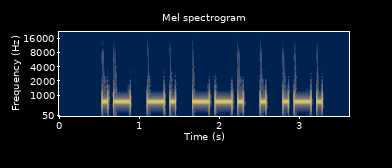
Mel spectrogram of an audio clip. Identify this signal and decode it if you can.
Morse code, heard as a keyed tone, about 17 wpm, 700 Hz. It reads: ANGER
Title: Five Letter Words - 17wpm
